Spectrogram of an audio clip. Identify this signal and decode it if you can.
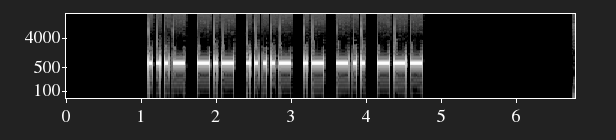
Morse code, heard as a keyed tone, about 22 wpm, 700 Hz. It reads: VK4ADO
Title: DXCC-100 Call Signs - 6 Characters - 22wpm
